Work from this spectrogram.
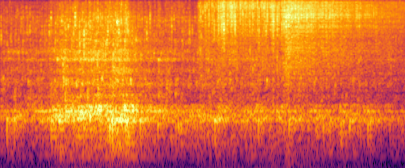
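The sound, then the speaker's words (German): Water runs from a tap as hands are washed, a steady rushing and splashing that swells, eases briefly, then carries on evenly. “Bitte sofort die Hände waschen.”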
